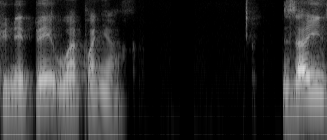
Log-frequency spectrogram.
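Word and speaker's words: זין: Zayin se prononce entre les dents.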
